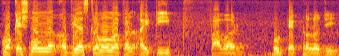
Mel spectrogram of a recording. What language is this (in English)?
Gujarati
